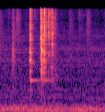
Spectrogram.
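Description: A few sharp clicks and a light clink about half a second in, as an N scale model freight car is set down on the platform of a digital kitchen scale, over a low steady hum.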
